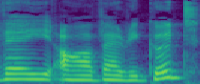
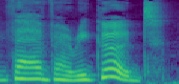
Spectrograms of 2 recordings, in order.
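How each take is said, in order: First: They are is said as two full words. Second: They are is contracted into one syllable. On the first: The speaker calls it wrong. "instead of saying they are very good" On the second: The speaker calls it right. "it's much better to say they're very good"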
